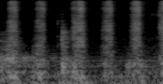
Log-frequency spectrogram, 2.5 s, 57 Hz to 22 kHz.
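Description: An acrylic nail is filed with the finer 180-grit side of a nail file in about six quick, even rasping strokes, close and steady, with no voices.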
